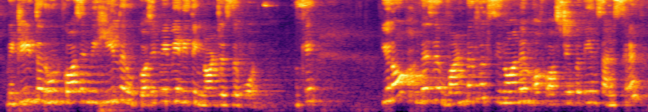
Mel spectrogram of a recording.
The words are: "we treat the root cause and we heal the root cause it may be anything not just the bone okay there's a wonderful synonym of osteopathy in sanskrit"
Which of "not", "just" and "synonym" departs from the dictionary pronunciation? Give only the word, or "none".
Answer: none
